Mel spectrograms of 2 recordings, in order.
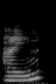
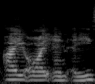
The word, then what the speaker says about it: Aine: I think it's Aine is how you pronounce the name. It's A-I-N-E, so Aine.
